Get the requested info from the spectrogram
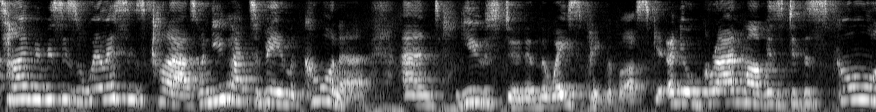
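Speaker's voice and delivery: a woman forcing cheer while telling her friend of her loss; Betsy on the phone. Acted. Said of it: "reading the part of Betsy".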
